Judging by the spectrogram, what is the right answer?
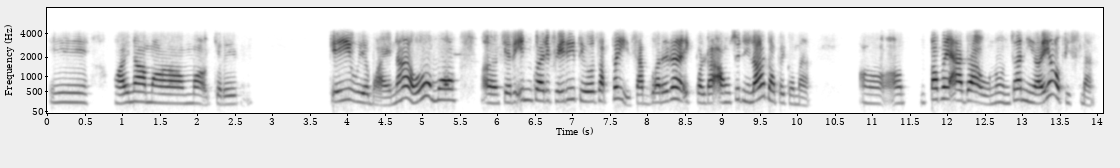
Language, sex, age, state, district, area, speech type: Nepali, female, 45-60, West Bengal, Jalpaiguri, urban, conversation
